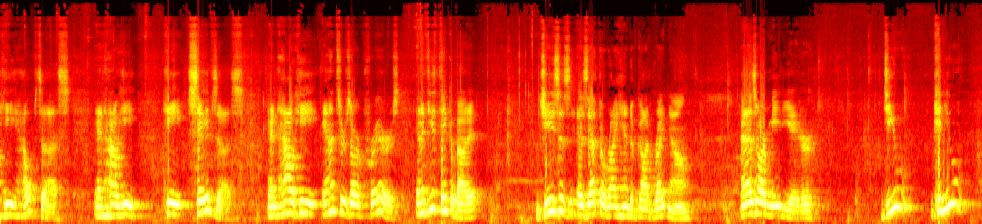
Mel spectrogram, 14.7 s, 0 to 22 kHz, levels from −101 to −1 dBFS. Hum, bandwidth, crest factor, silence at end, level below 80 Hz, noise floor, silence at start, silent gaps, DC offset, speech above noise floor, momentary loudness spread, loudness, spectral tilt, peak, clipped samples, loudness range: none; 16.5 kHz; 12 dB; 0.05 s; -48 dBFS; -39 dBFS; 0 s; none; under 0.1%; 29 dB; 14 LU; -11 LUFS; -5.5 dB/octave; 0 dBFS; 0.3%; 2 LU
